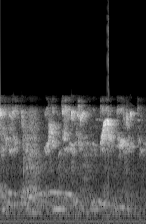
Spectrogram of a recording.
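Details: Two pet Amazona aestiva parrots during mating give a steady stream of grating, nasal chatter with soft low grumbling, peaking in one sharp squeal near the end.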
